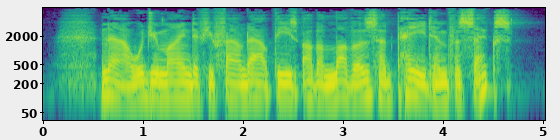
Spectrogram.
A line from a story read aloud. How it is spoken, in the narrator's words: Mary laughed at the idea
